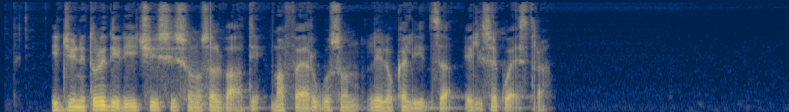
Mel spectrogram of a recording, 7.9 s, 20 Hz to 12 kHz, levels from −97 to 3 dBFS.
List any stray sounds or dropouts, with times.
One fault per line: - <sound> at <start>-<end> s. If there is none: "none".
none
